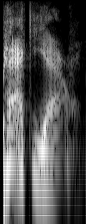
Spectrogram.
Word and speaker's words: Pacquiao: And then they come back and like, hey Max, I was told it's pronounced Pacquiao.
